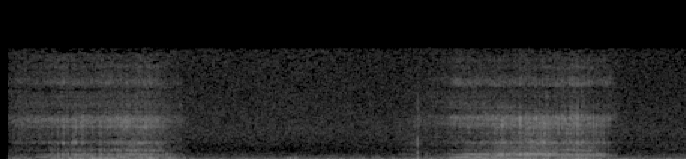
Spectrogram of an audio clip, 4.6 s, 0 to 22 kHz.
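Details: Two rasping snores about two seconds apart from a 10-year-old boy and his dog sleeping on a sofa; unclear which is snoring.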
